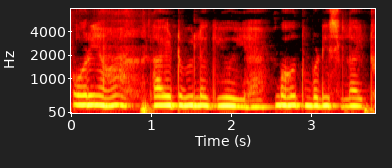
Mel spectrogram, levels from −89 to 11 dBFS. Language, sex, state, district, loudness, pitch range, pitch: Hindi, female, Uttar Pradesh, Saharanpur, -13 LUFS, 225-245 Hz, 235 Hz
